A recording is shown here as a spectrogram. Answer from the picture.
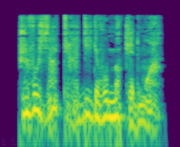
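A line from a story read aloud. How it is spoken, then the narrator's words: Exclaiming, trembling with rage. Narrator (French): s'exclame-t-elle, tremblante de rage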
